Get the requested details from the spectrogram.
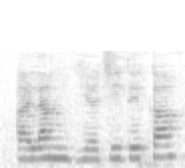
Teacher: تو یہاں پہ ہم میم ساکن کا اظہار کریں گے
